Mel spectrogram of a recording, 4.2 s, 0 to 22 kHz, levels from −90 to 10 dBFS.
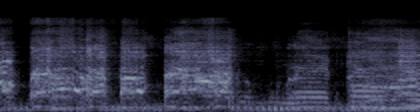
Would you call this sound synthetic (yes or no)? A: yes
